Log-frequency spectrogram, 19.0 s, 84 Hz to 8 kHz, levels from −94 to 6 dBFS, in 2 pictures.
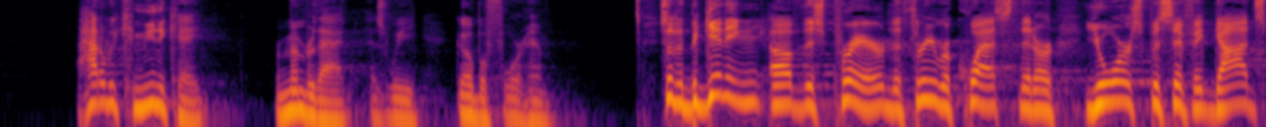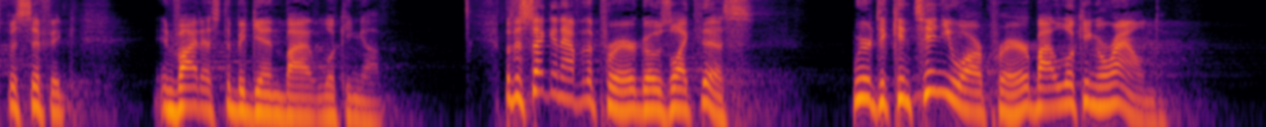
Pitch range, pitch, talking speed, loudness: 120-195 Hz, 160 Hz, 160 wpm, -25 LUFS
